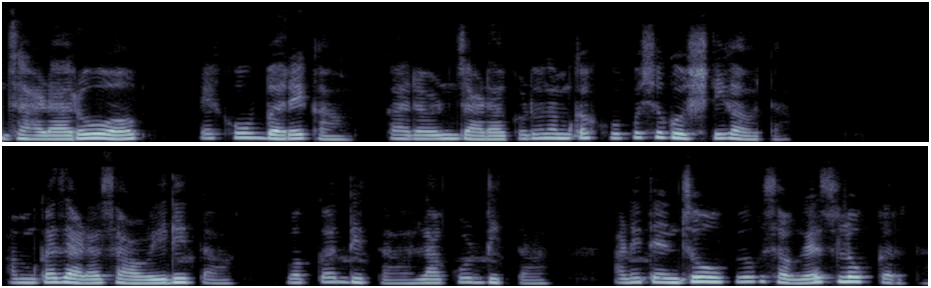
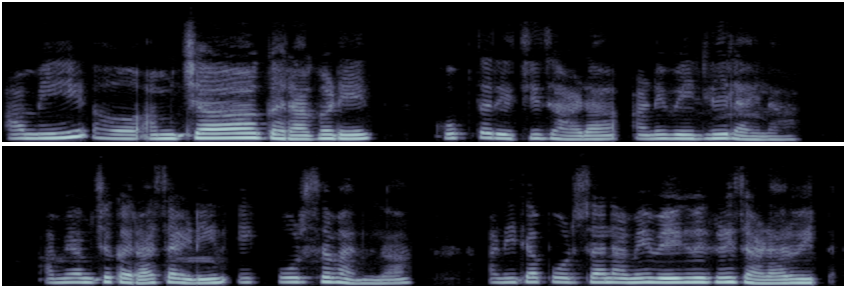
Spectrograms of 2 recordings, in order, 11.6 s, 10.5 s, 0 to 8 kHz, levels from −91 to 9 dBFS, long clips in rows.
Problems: background sounds at intervals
